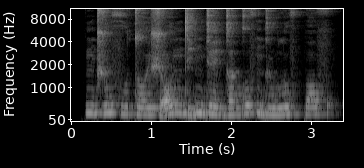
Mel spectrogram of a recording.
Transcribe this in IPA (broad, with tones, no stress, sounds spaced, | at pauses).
n d͡ʒ u˧ f u˨ t o˨ y̯ ʒ ɔ̰˦ u̯ n d ḭ˦ ŋ ɡ e˦˨ ɡ ɜ˧ ɡ o˦ f ŋ ɡ ʉ˨ w l u˦ f p ɔ˦ f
